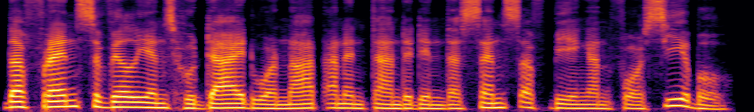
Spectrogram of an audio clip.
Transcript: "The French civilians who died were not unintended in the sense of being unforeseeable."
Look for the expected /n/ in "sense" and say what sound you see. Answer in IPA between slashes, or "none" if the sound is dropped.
/n/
